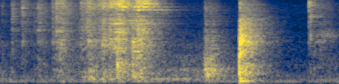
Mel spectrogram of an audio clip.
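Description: A knife trims excess paleo pear tart dough, giving a few sharp clinks and scraping taps close by, with short bursts separated by quiet gaps and no talking.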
